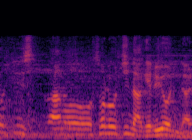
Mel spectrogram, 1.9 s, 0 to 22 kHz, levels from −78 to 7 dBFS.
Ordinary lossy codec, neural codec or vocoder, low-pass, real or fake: none; none; none; real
